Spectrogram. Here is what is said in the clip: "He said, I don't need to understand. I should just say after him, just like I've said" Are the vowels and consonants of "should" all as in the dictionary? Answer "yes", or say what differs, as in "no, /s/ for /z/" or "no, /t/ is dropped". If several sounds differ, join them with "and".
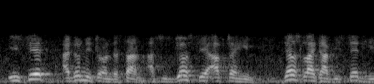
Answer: no, /s/ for /ʃ/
